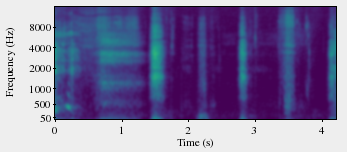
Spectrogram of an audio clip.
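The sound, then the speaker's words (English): Someone breathes out during a cooling yoga breathing exercise, making several soft, airy exhales and breathy puffs in an uneven sequence. They are quiet, with short silences between them. “it's going to be a cooling sensation. And then let it go and breathe out.”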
